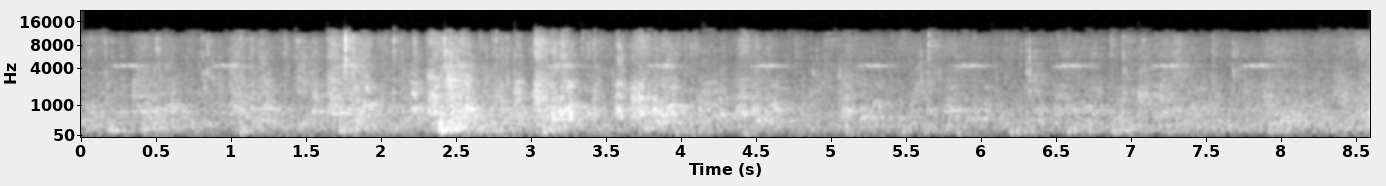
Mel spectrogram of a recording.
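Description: Hoofbeats of a horse moving over the arena's dirt footing, thickest about two to three and a half seconds in. A faint high chirp repeats evenly about twice a second throughout.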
